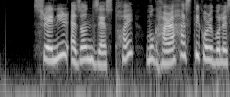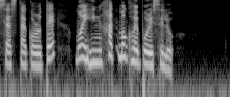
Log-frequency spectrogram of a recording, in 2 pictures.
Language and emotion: Assamese, angry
